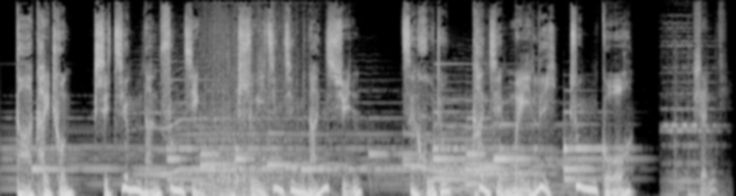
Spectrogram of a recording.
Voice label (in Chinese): 男 广告类; CCTV-1综合频道; 水晶晶南浔; 美丽湖州城市推介片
